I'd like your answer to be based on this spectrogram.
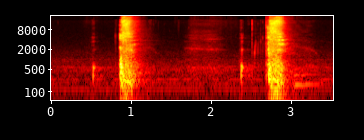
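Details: Two loud, unstifled sneezes, each a short in-breath followed by an explosive burst; ordinary sneezing.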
